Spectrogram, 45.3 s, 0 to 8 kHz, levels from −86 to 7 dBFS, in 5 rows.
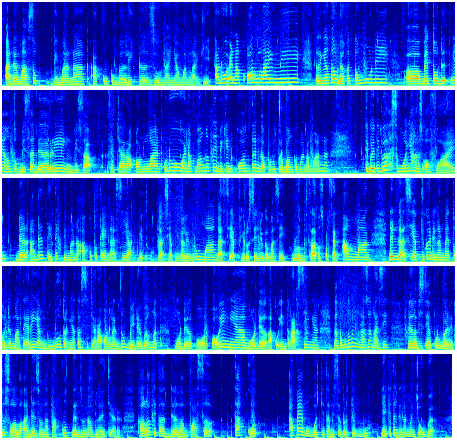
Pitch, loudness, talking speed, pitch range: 225 Hz, -25 LUFS, 150 wpm, 180-265 Hz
